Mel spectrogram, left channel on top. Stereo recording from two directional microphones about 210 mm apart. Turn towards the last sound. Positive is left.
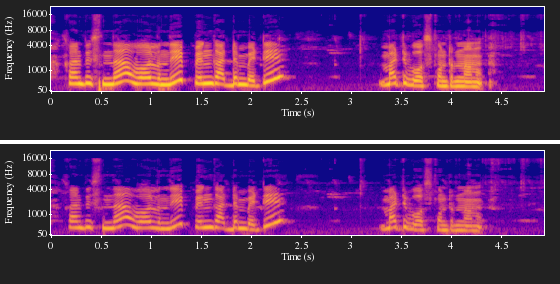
turn(degrees=50)  # may be behind; listen again after turning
